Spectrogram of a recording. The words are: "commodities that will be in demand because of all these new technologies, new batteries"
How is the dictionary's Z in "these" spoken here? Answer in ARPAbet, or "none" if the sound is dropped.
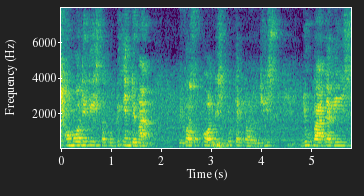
S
